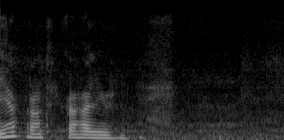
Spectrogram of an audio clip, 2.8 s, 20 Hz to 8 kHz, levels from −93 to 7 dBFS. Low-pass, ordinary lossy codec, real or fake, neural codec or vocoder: 7.2 kHz; none; fake; codec, 16 kHz, 16 kbps, FunCodec, trained on LibriTTS, 50 frames a second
